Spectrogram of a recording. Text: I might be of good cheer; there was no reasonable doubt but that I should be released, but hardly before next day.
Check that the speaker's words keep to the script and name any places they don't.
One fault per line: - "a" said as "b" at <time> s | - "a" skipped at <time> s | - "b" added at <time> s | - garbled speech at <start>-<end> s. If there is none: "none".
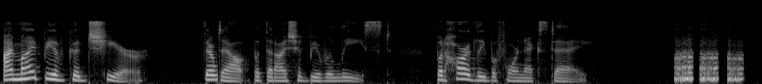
- "was no reasonable" skipped at 2.1 s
